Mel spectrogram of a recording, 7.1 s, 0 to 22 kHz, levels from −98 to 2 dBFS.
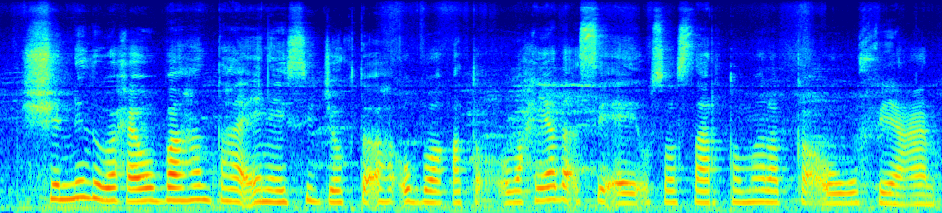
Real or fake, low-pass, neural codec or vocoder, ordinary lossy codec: real; none; none; none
